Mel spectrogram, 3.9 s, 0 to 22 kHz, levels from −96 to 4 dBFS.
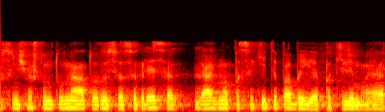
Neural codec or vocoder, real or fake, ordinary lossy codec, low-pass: none; real; AAC, 24 kbps; 5.4 kHz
